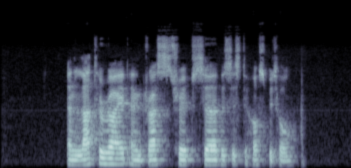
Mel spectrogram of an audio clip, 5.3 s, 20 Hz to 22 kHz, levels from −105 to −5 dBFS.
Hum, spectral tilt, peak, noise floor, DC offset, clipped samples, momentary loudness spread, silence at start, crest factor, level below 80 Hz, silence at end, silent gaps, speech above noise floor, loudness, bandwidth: none; -4 dB/octave; -8 dBFS; -79 dBFS; under 0.1%; under 0.1%; 9 LU; 1 s; 20 dB; -78 dBFS; 0.7 s; none; 52 dB; -27 LUFS; 9.6 kHz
